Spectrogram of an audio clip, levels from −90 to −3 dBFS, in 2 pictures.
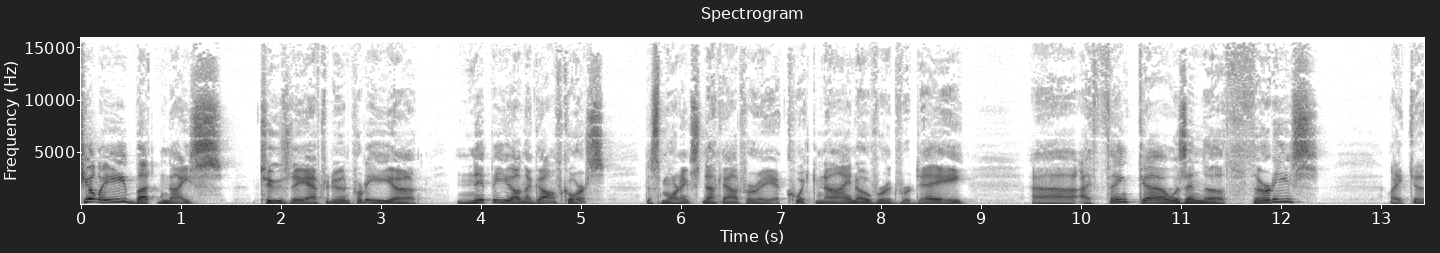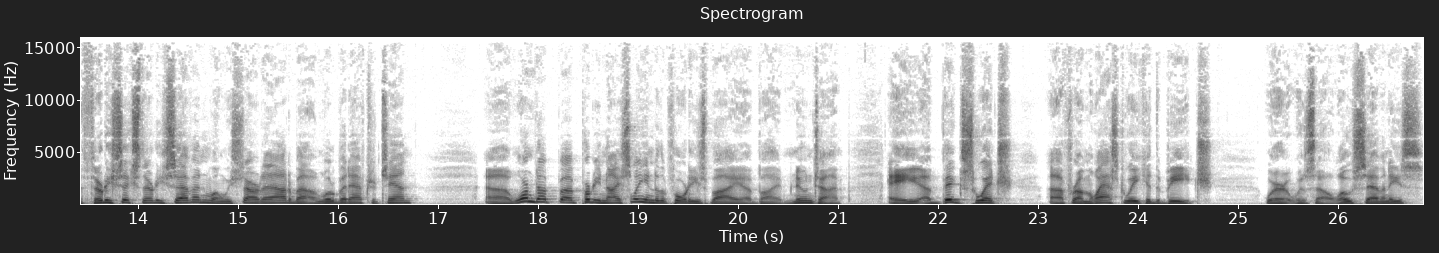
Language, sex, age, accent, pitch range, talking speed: English, male, 60-79, American, 140-195 Hz, 170 wpm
